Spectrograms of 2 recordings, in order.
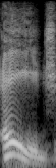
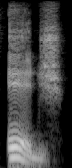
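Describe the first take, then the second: First: The ending has a long 'ay' vowel. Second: The ending has a short 'i' vowel. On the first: The speaker calls it wrong. "el aje no es age" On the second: The speaker calls it right. "it's idge"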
